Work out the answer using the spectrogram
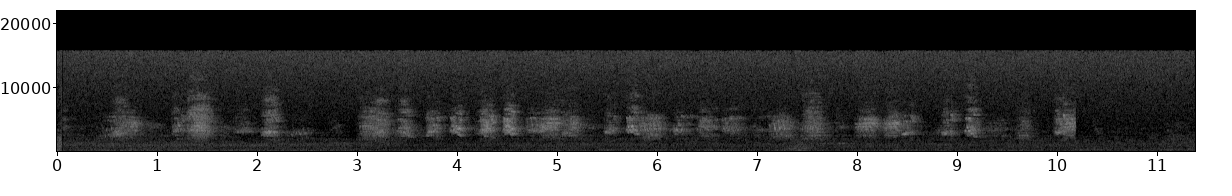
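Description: Small birds chirping outside: a quick, irregular run of short high calls that stops about ten seconds in, over a faint low background rumble.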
